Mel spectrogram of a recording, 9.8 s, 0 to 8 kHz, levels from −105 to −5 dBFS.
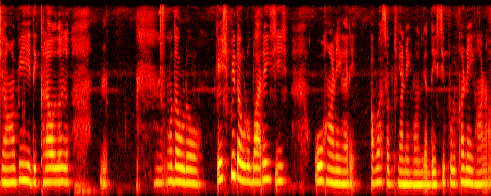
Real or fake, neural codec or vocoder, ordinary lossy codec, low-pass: real; none; none; 7.2 kHz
